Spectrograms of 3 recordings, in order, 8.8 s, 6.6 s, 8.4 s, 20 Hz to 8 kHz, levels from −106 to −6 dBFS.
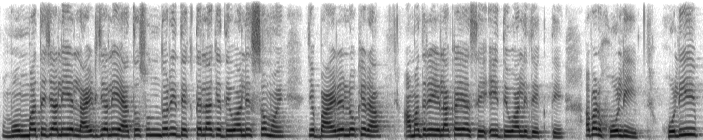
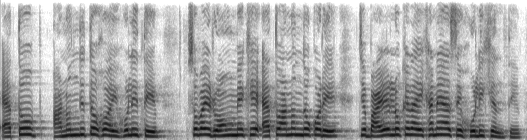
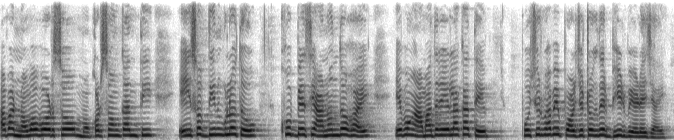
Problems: none marked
